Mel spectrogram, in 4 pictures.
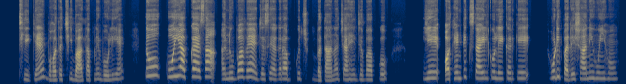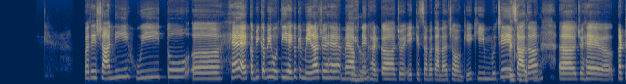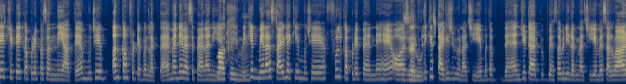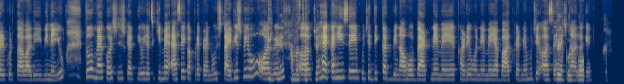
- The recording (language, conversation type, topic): Hindi, podcast, आपके लिए ‘असली’ शैली का क्या अर्थ है?
- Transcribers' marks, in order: in English: "ऑथेंटिक स्टाइल"; in English: "अनकम्फ़र्टेबल"; in English: "स्टाइल"; in English: "स्टाइलिश"; in English: "टाइप"; tapping; unintelligible speech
